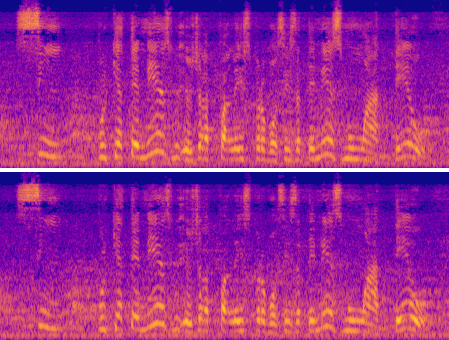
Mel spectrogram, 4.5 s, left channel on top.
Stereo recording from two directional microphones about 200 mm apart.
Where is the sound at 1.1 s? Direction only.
30° left (ahead or behind).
